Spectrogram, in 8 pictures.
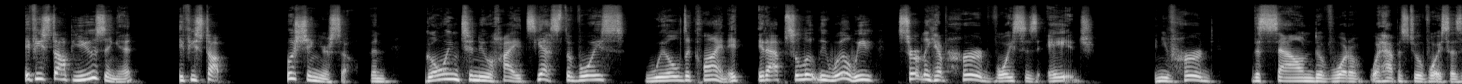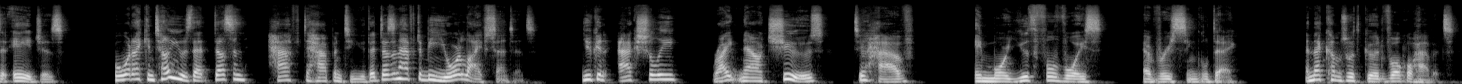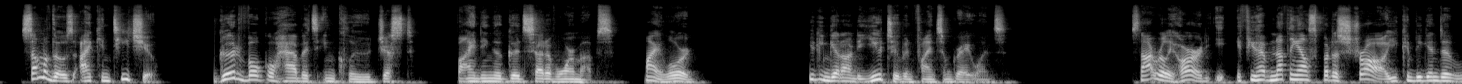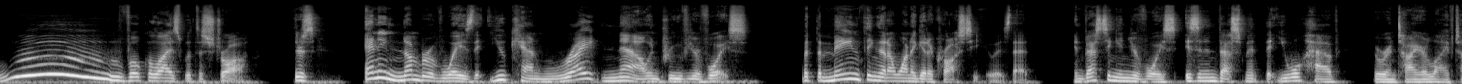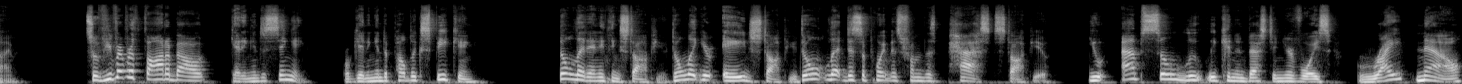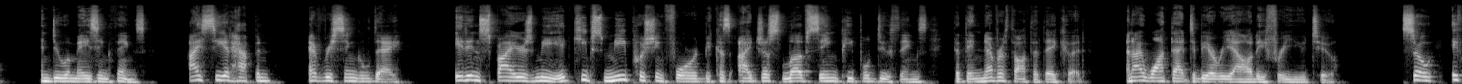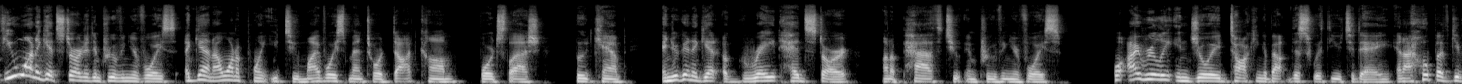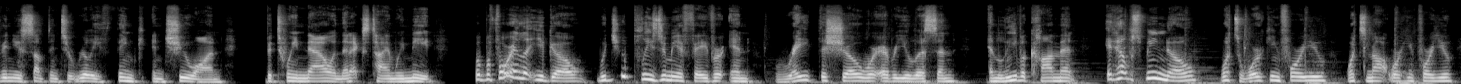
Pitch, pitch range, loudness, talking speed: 150 Hz, 125-185 Hz, -14 LUFS, 190 wpm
